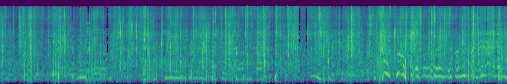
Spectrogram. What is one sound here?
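A horse's hooves clop slowly on a hard path.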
